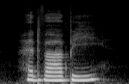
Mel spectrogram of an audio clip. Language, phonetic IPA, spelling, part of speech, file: Czech, [ˈɦɛdvaːbiː], hedvábí, noun, Cs-hedvábí.ogg
- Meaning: silk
